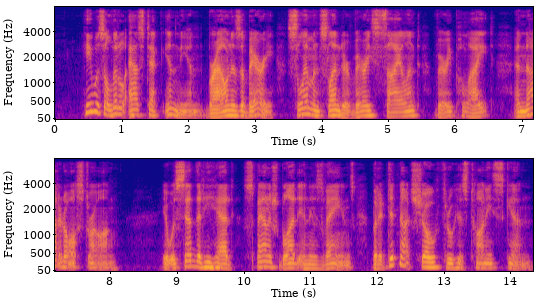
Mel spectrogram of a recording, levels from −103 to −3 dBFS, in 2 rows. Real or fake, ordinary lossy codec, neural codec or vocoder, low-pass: real; Opus, 64 kbps; none; 7.2 kHz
